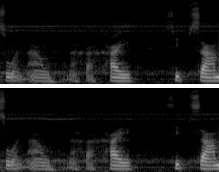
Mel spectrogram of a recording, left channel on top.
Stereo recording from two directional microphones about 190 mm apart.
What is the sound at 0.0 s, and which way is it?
Speech, centre (ahead or behind).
